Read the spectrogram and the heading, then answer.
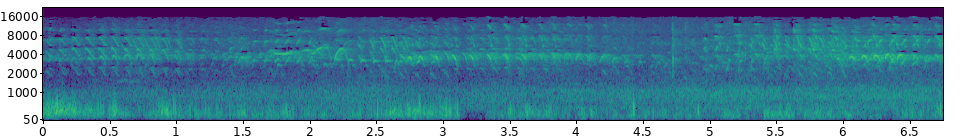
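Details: At Circle B Bar Reserve, Florida, dozens of black-bellied whistling ducks press toward a family as parents nip at intruders; repeated wavering whistles from many birds run throughout over constant splashing.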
